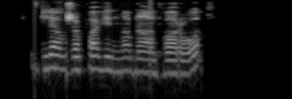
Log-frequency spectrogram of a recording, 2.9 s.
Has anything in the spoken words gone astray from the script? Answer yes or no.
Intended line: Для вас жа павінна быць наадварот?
yes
